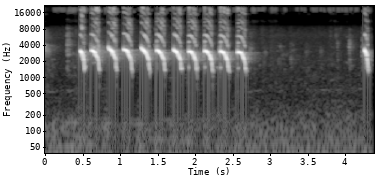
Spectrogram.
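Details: Cockatiel male, isolated for three days and then given a female cagemate, singing to her: a run of around ten loud, falling chirps at a steady quick pace, a long silence, then the next run beginning.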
